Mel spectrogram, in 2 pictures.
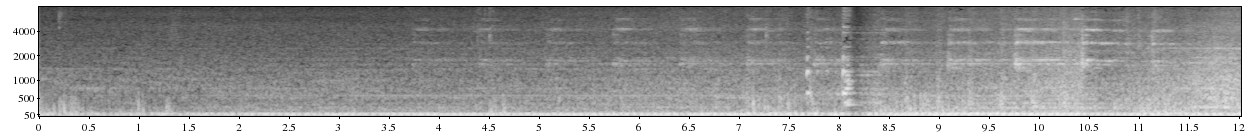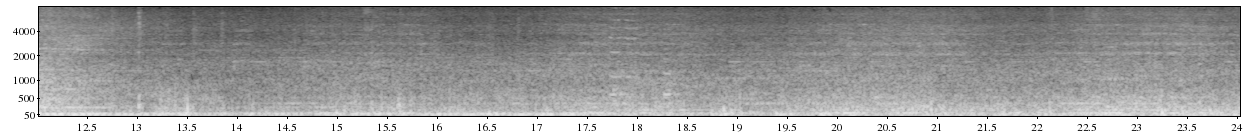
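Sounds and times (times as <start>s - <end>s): train rumble passing: 0.0s - 24.0s
locomotive horn blasts: 7.7s - 8.5s.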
